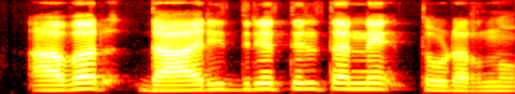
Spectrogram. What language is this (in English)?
Malayalam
